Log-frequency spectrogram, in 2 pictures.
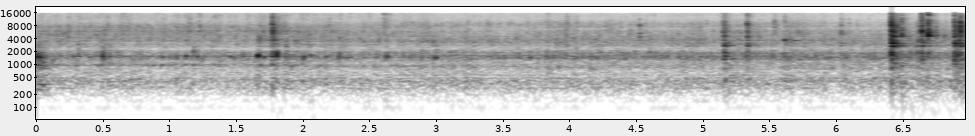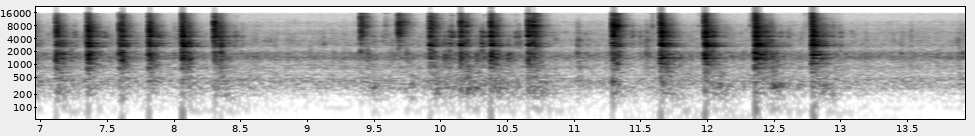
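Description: Wooden spoon stirring chopped spinach in a metal pot of sizzling mutton curry, knocking against the pot in quick runs of taps, about five a second, from about six seconds in. A steady frying sizzle runs underneath.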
